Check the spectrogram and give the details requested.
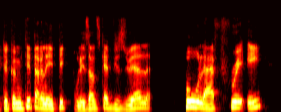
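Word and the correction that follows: Vrije: ou FREE, e, je m'excuse, Université d'Amsterdam, est-ce que je le prononce correctement? – C'est un bel effort, euh, on dit frère, euh, euh, d'Amsterdam.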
